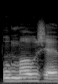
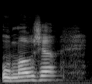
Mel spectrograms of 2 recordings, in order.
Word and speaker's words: umoja: And we have the 7 principles that are unity, and that's pronounced umoja, and those are Swahili names. Actually, it's umoja, which represents unity.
